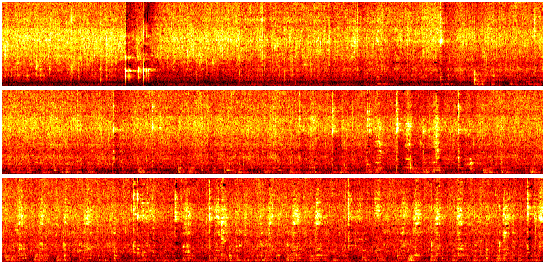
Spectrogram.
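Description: Chopped onion and green chilli frying in a pan, a steady, loud, continuous sizzle with faint stirring scrapes throughout, no voices.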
